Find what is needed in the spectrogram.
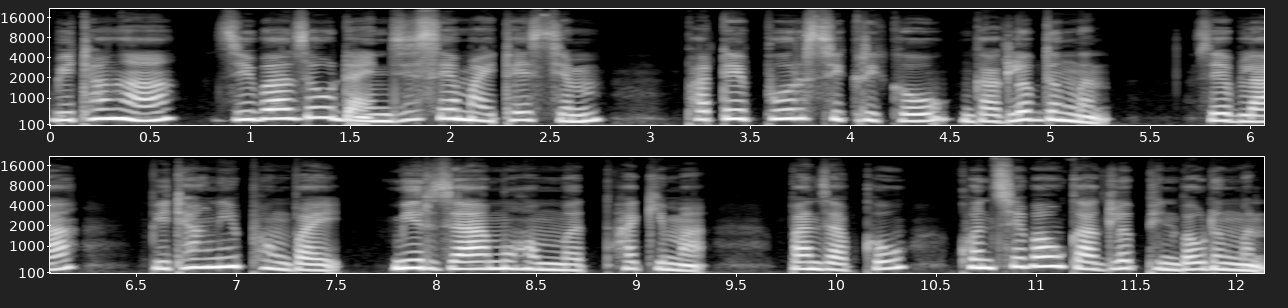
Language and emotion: Bodo, neutral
